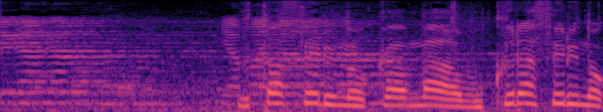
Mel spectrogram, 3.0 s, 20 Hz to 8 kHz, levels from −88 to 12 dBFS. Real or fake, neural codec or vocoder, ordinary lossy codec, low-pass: real; none; none; none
